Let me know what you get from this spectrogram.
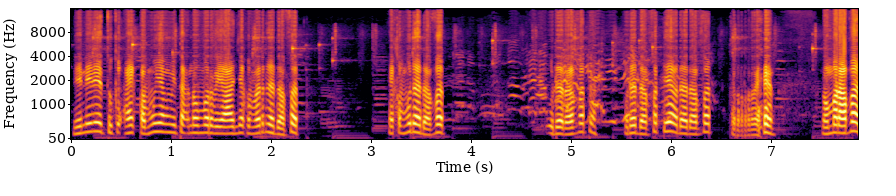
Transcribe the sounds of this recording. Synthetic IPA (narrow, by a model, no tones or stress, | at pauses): nininit̪ukaʔakamujaŋmint̪aʔnɔmɔrweaɲakəmaɾɛnudahdapət̪̚ | ɛkamuudahdapət̪̚ | udahdapət̪udahdapət̪jaudahdapət̪̚kə̰rɛn | nɔmɔɾap̬a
